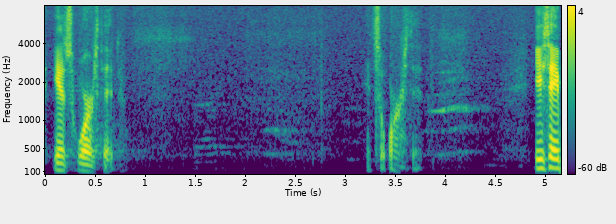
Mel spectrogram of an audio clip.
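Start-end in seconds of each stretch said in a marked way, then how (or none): 3.2-3.8 whispered, much softer, lower; a whispered echo of the line before. Shown as a demonstration. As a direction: breathe it out as a hushed whisper. Repeated line, second whispered.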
